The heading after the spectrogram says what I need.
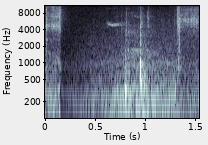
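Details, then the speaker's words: Mamiya Family SLR camera after shutter service and cleaning, shutter speed cam ring rotating freely, release tripped on bench: a few crisp, clean mechanical clicks in quick succession with no drag or hesitation; normal shutter operation. "That's quite good. That sounds fine to me."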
